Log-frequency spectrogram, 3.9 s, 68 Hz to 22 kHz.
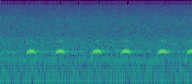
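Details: Northern boobook at Ichijoji, Sakyo Ward, Kyoto, Japan, captured 22 May 2023 on a TASCAM DR-100MKIII; six soft, slightly rising-then-falling hoots in a steady paired rhythm, calm background with faint hum.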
